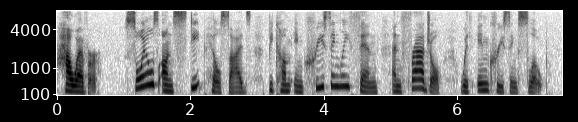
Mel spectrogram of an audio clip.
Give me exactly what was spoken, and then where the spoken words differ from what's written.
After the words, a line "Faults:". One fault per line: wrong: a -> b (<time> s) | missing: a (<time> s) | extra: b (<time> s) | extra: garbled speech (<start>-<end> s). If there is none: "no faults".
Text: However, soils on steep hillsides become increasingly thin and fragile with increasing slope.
However, soils on steep hillsides become increasingly thin and fragile with increasing slope.
Faults:
no faults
